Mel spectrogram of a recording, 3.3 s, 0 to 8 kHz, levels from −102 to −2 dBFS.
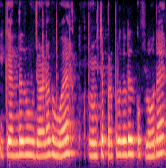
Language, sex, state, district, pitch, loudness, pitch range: Rajasthani, female, Rajasthan, Churu, 245 Hz, -15 LUFS, 230-255 Hz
